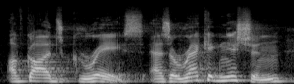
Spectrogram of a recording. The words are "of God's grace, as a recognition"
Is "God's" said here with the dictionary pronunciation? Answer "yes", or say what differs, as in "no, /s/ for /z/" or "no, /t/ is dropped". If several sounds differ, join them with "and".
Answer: yes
